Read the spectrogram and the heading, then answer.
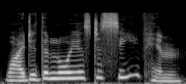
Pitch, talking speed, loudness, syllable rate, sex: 245 Hz, 195 wpm, -16 LUFS, 5.6 syllables/s, female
